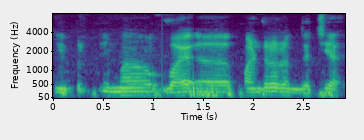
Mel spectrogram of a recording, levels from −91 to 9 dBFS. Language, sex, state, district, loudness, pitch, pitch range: Marathi, male, Goa, North and South Goa, -16 LUFS, 120 Hz, 115-125 Hz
